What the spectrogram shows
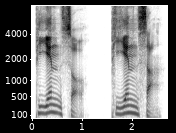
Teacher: an extra I vowel has been added to the stressed syllable of some of the conjugations. This is because Spanish speakers don't like stressing e all by itself in a verb, like penso. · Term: stressed ie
